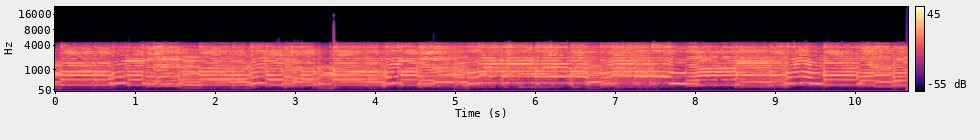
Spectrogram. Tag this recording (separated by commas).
Strum, Musical instrument, Plucked string instrument, Music, Bass guitar, Guitar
